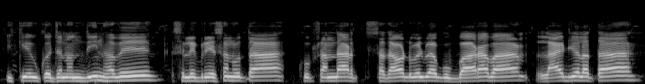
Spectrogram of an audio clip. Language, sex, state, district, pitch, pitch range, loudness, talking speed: Bhojpuri, male, Uttar Pradesh, Gorakhpur, 175 Hz, 165-185 Hz, -17 LUFS, 150 wpm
